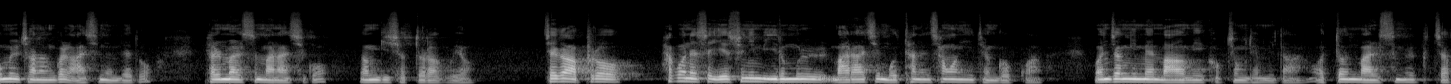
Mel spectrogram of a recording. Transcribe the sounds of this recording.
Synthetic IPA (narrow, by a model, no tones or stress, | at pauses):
mɯɭt͡ɕʌnɦanɡʌɾaɕʰinɯnde̞do | pjʌɭmaɭs͈ɯmːanaɕʰiɡo | nʌmɡiɕʰʌt̚t͈ʌɾaɡojo | t͡ɕe̞ɡaːpʰɯɾo | haɡwʌne̞sʰʌje̞sʰuɲimiɾɯmɯɭmaɾɦad͡ʑimotʰanɯnsʰaŋɦwaŋidwe̞nɡʌk̚k͈wa̰ | wʌnd͡ʑaŋɲime̞maɯmikʌk̚t͡ɕ͈ʌŋdwe̞mɲidaʌt͈ʌnmaɭs͈ɯmɯɭpu̥t͡ɕ͈a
